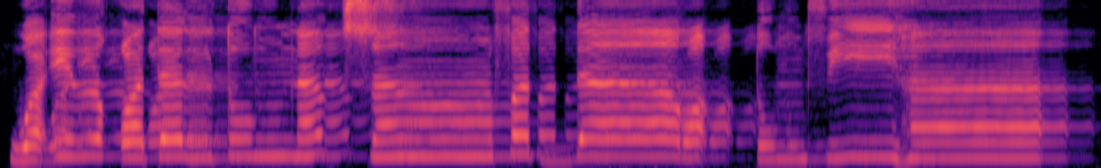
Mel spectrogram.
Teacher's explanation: قتلتم نفسا میں میم ساکن کے بعد حرف با اور میم کے علاوہ نون ہے تو یہاں پر اظہار شفوی کا قاعدہ ہوگا، یعنی میم ساکن میں ہم غنہ نہیں کریں گے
